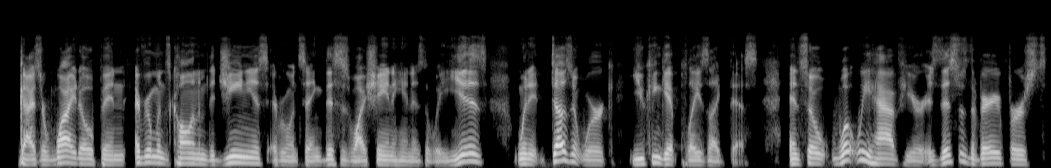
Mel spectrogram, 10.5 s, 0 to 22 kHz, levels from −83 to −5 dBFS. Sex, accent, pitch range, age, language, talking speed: male, American, 100-125 Hz, 30-49, English, 240 wpm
